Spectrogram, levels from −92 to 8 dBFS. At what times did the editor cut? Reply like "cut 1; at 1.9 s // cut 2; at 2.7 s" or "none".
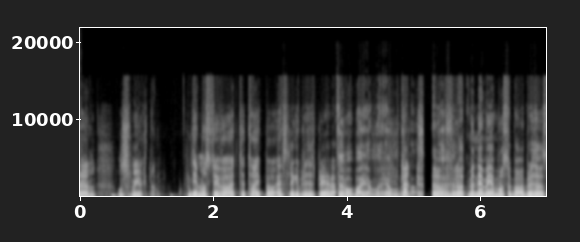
cut 1; at 3.8 s // cut 2; at 5.1 s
